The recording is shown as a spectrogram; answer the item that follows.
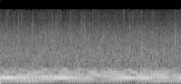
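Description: Steady rain falling on a city street, a continuous close patter and wash with a low background hum and no voices.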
